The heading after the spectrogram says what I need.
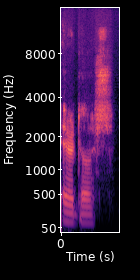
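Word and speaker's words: Erdős: Just because I know this name is pronounced Erdos.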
